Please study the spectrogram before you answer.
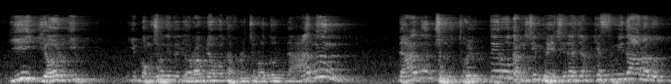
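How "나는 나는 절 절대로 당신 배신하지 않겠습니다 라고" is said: boastful, higher voice. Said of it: "호언장담을 했잖아요".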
